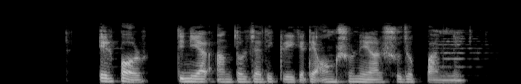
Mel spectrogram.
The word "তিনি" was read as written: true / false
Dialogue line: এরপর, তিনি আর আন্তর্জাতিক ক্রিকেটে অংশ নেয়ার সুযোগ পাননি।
true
